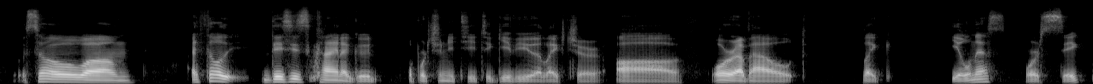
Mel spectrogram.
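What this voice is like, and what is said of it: Slightly husky voice. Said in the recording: “I'm sorry if my voice sounds a little bit husky”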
